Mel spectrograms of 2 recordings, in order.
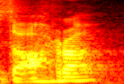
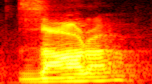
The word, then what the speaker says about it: Zahra: Zahra or zahar or sorry I'm I pronounced this H but it's the hes are never pronounced it's supposed to be Zara or Zar it kind of like extends extends it but it's supposed to be entirely silent and an alternative that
